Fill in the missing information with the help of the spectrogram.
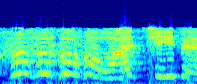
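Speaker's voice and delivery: high, loud peals of laughter round the words; laughing. Acted. Wife amused by husband's accusation of cheating, laughing. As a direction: break up laughing as you say it.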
